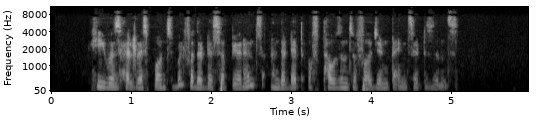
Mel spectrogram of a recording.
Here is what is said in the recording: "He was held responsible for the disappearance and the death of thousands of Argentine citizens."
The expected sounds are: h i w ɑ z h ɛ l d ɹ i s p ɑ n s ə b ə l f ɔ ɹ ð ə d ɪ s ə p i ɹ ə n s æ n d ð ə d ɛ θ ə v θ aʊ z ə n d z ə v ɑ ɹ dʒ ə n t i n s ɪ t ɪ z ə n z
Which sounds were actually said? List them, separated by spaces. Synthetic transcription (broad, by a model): h i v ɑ z h ɛ l d ɹ i s p ɑ n s ə b ə l f ɔ ɹ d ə d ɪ s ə p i ɹ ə n s æ n d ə d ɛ t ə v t aʊ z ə n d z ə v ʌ ɹ dʒ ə n t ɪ n s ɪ t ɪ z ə n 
